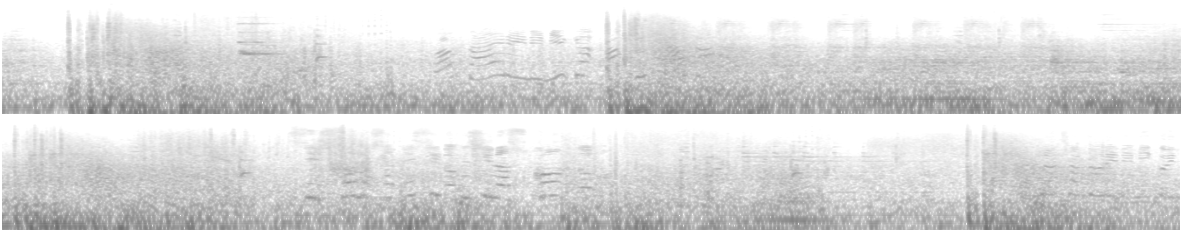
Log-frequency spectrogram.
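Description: Naval guns fire in a World of Warships battle with a Roon cruiser, dense booming salvos and crashing impacts stacked over a continuous loud game soundscape, with voices talking through it.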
